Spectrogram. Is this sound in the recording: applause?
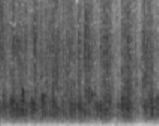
yes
